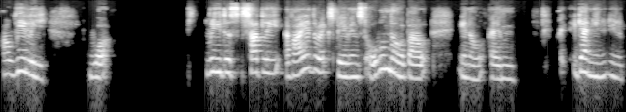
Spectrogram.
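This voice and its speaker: A woman's voice: medium pitch, darkish tone, slightly rough, rough recording. A woman hosting an author interview, asking long rambling questions full of "you know" and restarts. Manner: rambling, with many fillers and backchannels. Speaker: interviewer host. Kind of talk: conversational interview.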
